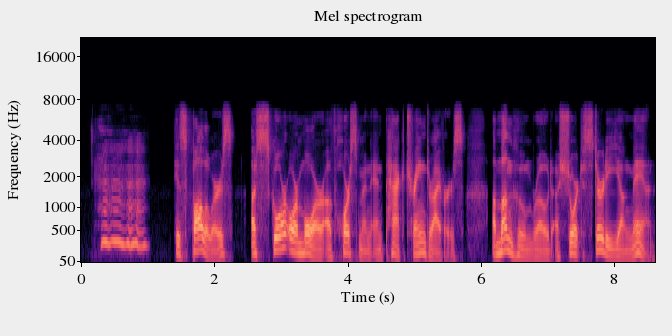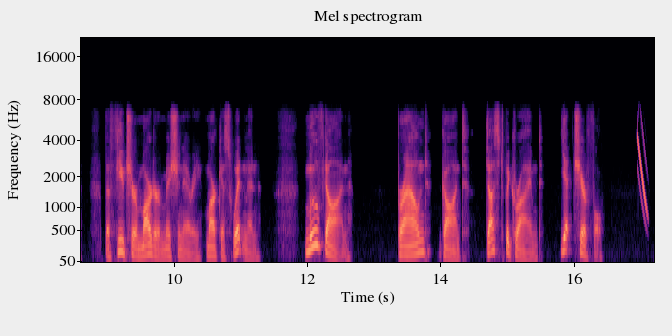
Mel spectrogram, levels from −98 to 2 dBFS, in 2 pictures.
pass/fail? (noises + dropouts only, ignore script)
fail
